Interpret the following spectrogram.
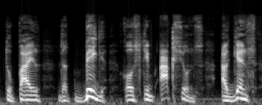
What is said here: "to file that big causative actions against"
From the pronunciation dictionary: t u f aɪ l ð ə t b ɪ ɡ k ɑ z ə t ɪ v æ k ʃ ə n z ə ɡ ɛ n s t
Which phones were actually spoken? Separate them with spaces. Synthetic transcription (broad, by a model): t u p aɪ l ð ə t b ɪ ɡ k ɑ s t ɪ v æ k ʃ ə n s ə ɡ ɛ n s t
